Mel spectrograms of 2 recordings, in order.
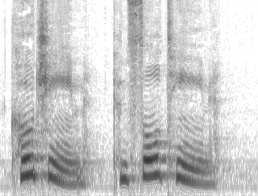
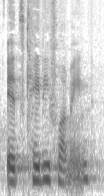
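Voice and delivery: ordinary talk

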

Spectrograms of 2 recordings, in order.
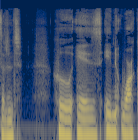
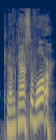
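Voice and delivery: higher, put-on Dublin accent with the T in "water" dropped; 7 semitones higher, much faster than usual. Shown as a demonstration. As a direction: order a glass of water like a Dubliner. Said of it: "is that Dublin".

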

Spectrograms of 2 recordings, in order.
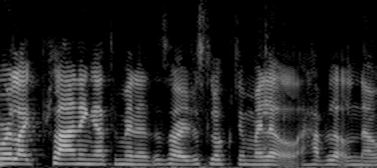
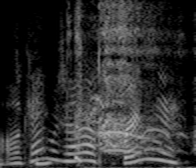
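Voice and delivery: ordinary talk, nothing marked

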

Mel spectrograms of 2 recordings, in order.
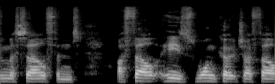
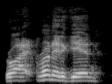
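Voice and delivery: higher, louder easygoing coach call; breezy coach impression; 5 semitones higher, 4 dB louder than usual. Retelling relaxed walkthroughs, higher louder easygoing coach voice. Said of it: "you'd just be like".

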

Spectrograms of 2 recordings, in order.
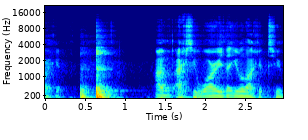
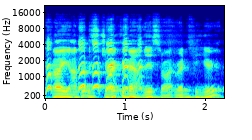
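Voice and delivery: loud and laughing; giggly teasing, louder; 2 semitones higher, 9 dB louder than usual. Real, not acted. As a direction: tease through giggles. Teasing a joke.

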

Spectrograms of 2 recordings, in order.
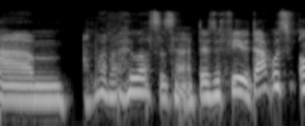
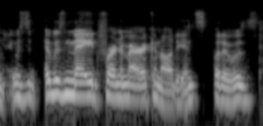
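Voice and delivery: usual speaking voice

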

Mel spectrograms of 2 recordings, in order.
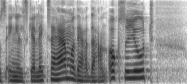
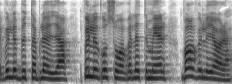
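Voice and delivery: retold plea from an exasperated parent, climbing higher; pleading parent; 6 semitones higher than usual. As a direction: plead with a small child, pitch rising as the options pile up. Parent pleading with crying child, retold.

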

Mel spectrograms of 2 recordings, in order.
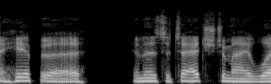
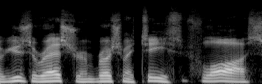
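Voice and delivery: ordinary talk, nothing marked

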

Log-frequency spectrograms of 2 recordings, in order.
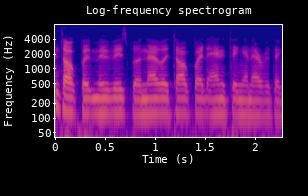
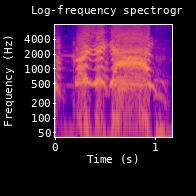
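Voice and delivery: loud, slow encouraging shout; excited shout; 5 semitones lower, 20 dB louder, slower than usual. Real, not acted. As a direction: yell it to pump him up. Cheering him on.

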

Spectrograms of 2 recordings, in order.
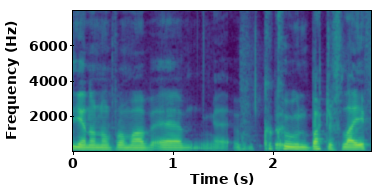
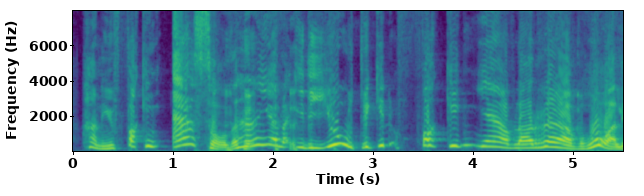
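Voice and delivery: much higher and louder, swearing in a furious rant; retold angry outburst; 11 semitones higher, 6 dB louder than usual. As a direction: relive the rage at Berger, spitting it out. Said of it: "Jag var så sur på honom". (ilsket utbrott, mycket högre och starkare)

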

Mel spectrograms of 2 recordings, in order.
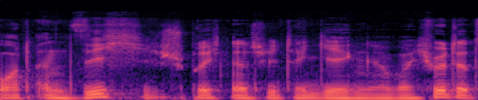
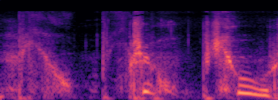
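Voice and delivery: whizzing noises. Pretend. Imitating golf balls flying.

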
